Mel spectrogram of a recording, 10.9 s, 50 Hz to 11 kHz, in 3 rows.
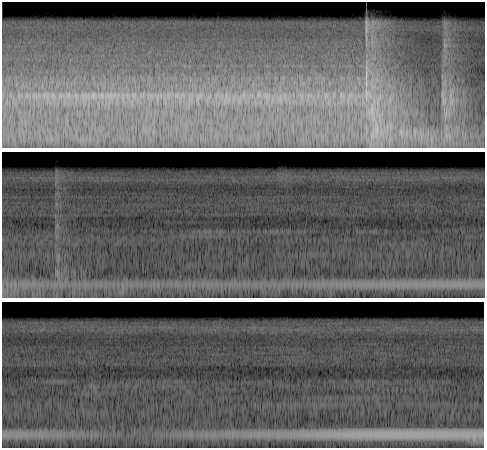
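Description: TOS Trenčín SN40 lathe running with a steady whirring noise and a high tone, switched off with a sharp click about three seconds in; the running noise stops at once, two lighter clicks follow, and a faint steady hum is left.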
